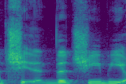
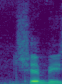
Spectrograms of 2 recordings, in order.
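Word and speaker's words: ちび: Chibi sounds like off. And I'm studying Japanese, so it's pronounced chibi.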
